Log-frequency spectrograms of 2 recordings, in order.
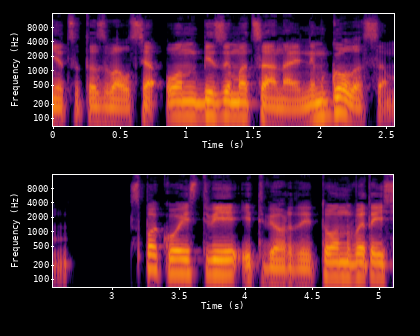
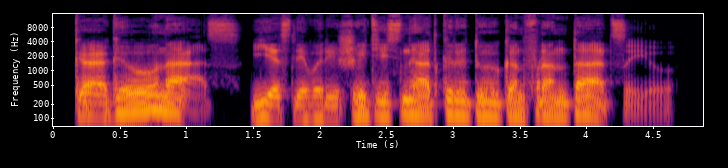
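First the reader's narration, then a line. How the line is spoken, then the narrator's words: Cold, unhesitating reply. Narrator (Russian): Холодно и без колебаний отозвался Романов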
